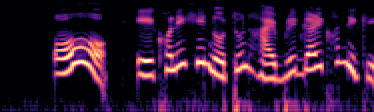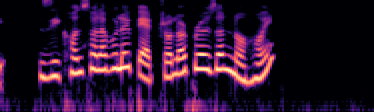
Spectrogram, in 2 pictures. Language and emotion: Assamese, surprised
